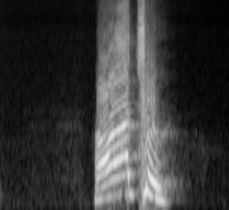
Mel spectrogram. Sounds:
Sneeze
